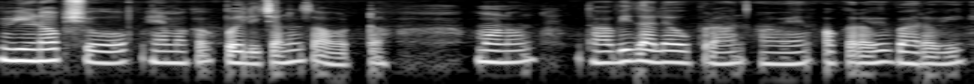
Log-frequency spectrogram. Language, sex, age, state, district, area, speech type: Goan Konkani, female, 18-30, Goa, Murmgao, urban, spontaneous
